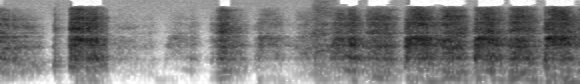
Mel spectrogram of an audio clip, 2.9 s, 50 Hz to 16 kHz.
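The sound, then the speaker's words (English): A person demonstrates extreme overbreathing: loud, rapid, forceful breaths in quick succession, starting in short separated bursts and becoming a denser, steadier run of heavy panting. “That's how you breathe, and you do it for about 3 hours. So what happens is it's extreme overbreathing.”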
